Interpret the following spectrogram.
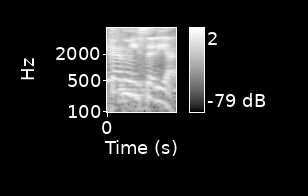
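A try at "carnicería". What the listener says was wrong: You're supposed to roll your R's and shit.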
